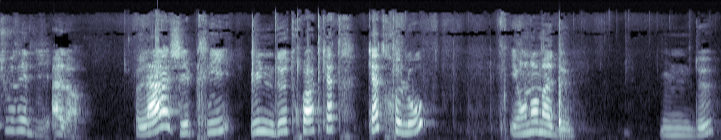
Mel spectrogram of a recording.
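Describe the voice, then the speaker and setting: A woman's voice: fairly high pitch, husky. A woman chatting casually to her viewers as a scrapbooking vlogger, showing new stickers and often correcting herself mid-sentence. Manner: chatty, self-correcting, talks to viewers while handling stickers. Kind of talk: casual haul video chat.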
